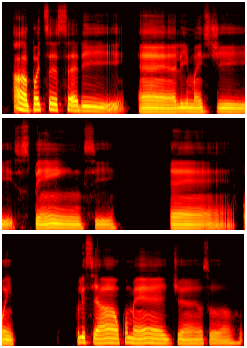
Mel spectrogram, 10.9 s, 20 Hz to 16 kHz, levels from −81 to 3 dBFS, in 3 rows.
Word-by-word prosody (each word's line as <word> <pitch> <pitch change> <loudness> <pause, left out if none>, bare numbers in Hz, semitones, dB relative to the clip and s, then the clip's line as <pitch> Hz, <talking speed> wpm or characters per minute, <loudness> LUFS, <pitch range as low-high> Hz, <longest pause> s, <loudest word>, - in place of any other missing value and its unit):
Ah, 175 -4 +7
pode 180 +3 +3
ser 180 -3 +3
série, 145 -6 +1 0.2
eh, 115 -1 +3
ali 125 +1 +1
mais 120 0 -1
de 115 -2 -1
suspense, 110 -1 -2 0.8
eh, 110 -2 -1 0.2
ou 130 - +1
en 120 -2 0 0.9
policial, 145 -2 +1
comédia, 135 -3 0 0.2
eu 125 +1 -4
sou 70 - -6
120 Hz, 90 wpm, -25 LUFS, 110-140 Hz, 0.9 s, Ah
